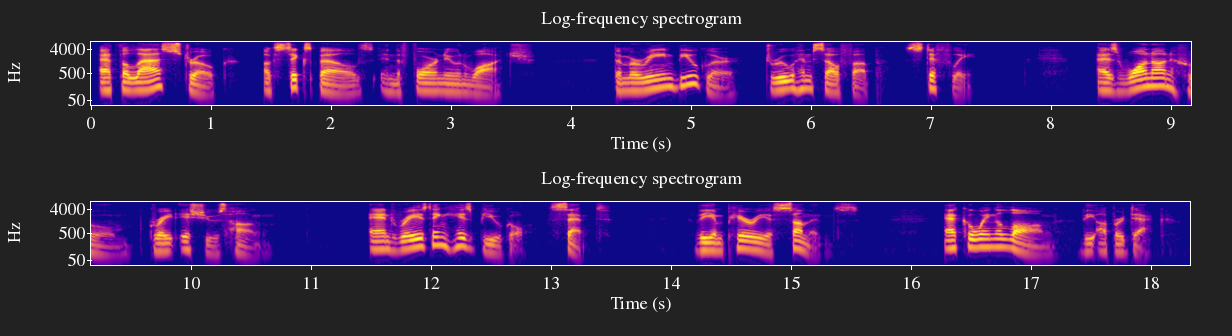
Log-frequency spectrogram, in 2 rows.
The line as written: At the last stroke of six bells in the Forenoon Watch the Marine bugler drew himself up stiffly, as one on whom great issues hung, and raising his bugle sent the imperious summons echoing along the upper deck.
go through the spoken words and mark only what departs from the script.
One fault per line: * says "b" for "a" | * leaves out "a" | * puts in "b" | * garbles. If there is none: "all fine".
all fine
